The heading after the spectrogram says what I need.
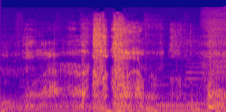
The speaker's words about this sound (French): Je veux pas travailler avec un sale clébard. Et tu grognes pas. Tu ressembles même pas à un chien policier.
